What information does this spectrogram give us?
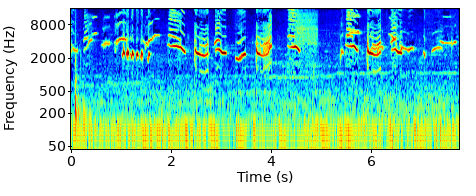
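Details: Kacer, the Oriental magpie-robin, singing aggressively to provoke rivals: clear slurred whistles, repeated rising and falling notes and a few harsh rasping bursts, delivered in short loud phrases with short pauses.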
